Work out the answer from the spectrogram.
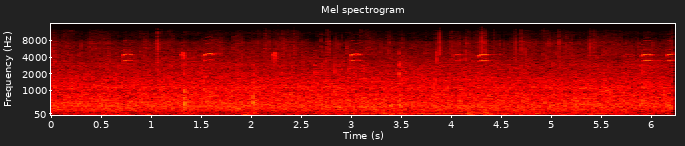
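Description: Short, high chirps from a small bird, repeated irregularly several times over a steady outdoor background hiss, with a few faint ticks.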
